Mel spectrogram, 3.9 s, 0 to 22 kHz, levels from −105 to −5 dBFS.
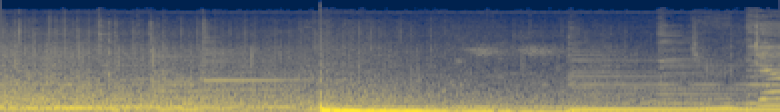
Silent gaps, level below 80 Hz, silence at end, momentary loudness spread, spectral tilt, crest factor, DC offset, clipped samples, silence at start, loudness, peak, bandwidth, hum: none; -20 dBFS; 0 s; 13 LU; -9 dB/octave; 14 dB; under 0.1%; under 0.1%; 0 s; -19 LUFS; -2 dBFS; 6.8 kHz; none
